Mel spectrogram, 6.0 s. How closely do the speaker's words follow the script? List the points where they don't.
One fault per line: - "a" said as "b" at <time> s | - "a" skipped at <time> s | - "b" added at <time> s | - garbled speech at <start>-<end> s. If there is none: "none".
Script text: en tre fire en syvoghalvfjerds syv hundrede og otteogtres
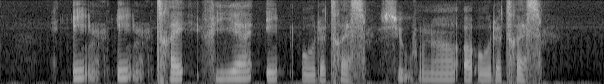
- "en" added at 1.2 s
- "syvoghalvfjerds" said as "otteogtres" at 3.0 s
